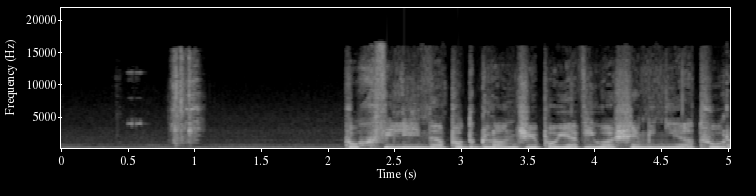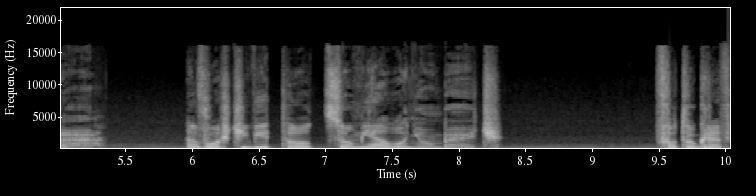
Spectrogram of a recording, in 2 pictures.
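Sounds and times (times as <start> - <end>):
camera shutter click: 0.8 - 1.1
speech: 2.2 - 5.4, 6.0 - 8.4, 9.6 - 10.0.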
